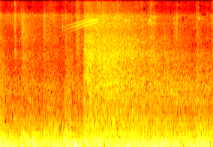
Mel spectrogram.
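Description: An energy blast crackles and fizzes close by.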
